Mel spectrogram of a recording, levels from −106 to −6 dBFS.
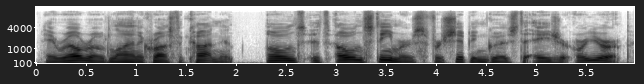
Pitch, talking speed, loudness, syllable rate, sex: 105 Hz, 170 wpm, -16 LUFS, 4.9 syllables/s, male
